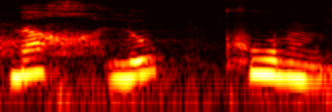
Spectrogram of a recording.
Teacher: You see the idgham here between the qaf and the kaf.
